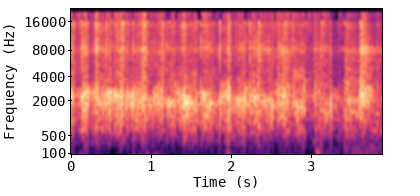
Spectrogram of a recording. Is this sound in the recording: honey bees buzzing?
no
